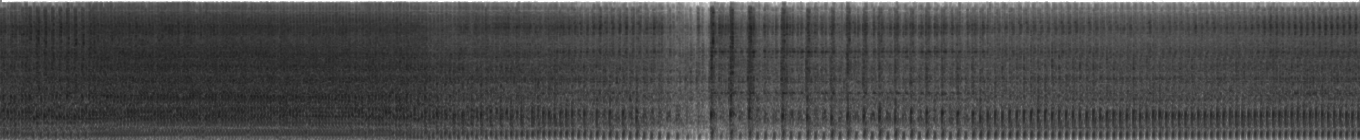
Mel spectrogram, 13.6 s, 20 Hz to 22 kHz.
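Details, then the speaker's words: 1970 Wisconsin BKN flathead single-cylinder engine, about 7 HP, after sanding the points: a light hiss fades into a steady, even beat with evenly spaced exhaust notes; it runs cleanly and healthily. "But that noise that coil makes, you don't hear it when it's running."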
